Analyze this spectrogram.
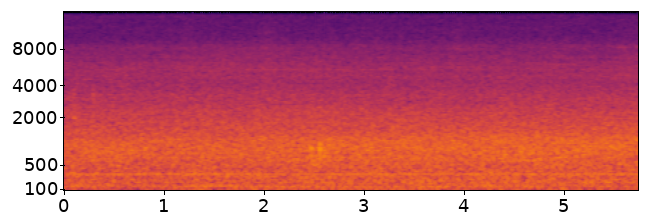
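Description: Steady outdoor background noise beside a railway line: a low rumble with a faint, steady hum, and no train moving or crossing bell ringing.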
